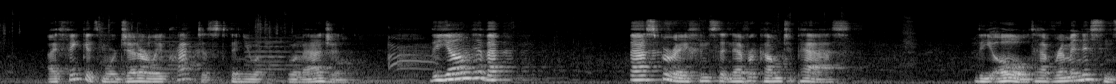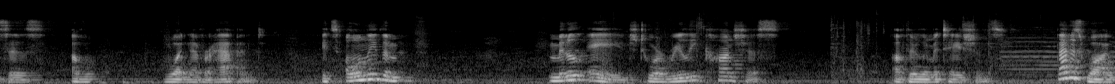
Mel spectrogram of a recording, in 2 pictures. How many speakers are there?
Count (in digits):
1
